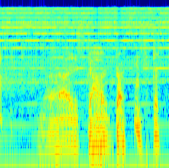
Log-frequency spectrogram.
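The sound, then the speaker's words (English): A voice imitates a blaring security alarm, with a long wailing sweep followed by several quick repeated rising and falling whoops, loud. “Father says, all right, just stop that alarm.”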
